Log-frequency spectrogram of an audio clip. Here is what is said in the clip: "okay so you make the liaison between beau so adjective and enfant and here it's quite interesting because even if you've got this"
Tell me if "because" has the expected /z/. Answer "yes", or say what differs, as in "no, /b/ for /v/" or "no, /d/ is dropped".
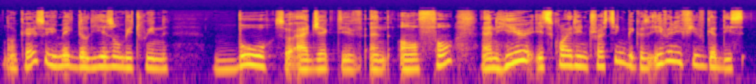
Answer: yes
